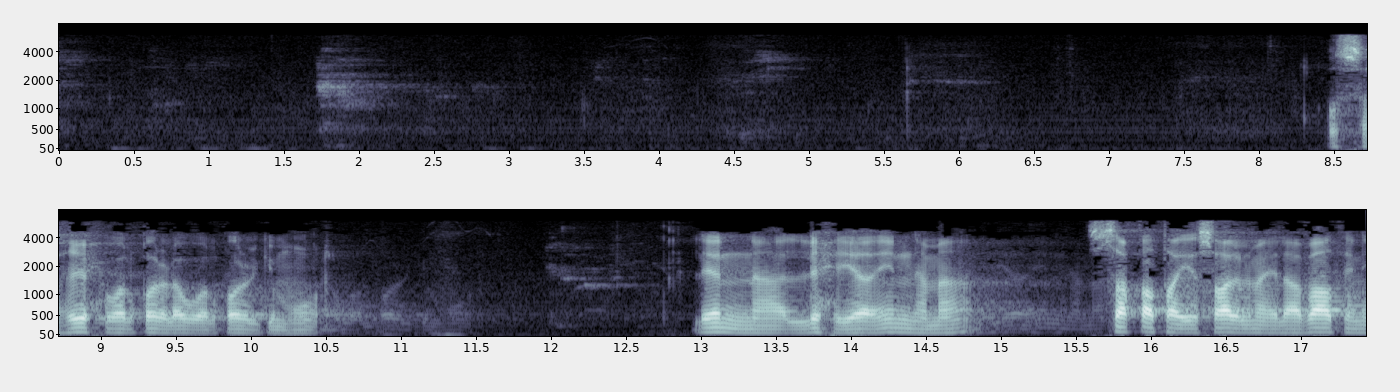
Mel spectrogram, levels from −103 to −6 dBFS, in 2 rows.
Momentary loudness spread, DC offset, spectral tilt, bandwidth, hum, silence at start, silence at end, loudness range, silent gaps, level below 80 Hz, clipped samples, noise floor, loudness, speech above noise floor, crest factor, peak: 14 LU; under 0.1%; -4.5 dB/octave; 6.4 kHz; none; 1.75 s; 0 s; 10 LU; none; -56 dBFS; under 0.1%; -77 dBFS; -24 LUFS; 54 dB; 24 dB; -4 dBFS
